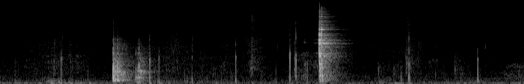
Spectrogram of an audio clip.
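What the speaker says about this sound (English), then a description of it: "I'm ready to get some of this delicious Brunswick stew" Brunswick stew is served from a one-pot meal with a utensil, giving a few sparse metallic clinks and scrapes against the pot and dishes, close by in a quiet kitchen.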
